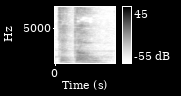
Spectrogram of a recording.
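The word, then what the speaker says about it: tatau: Pour le tatouage, qui se dit tatao. Tatao, ça s'écrit T-A-T-A-U.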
